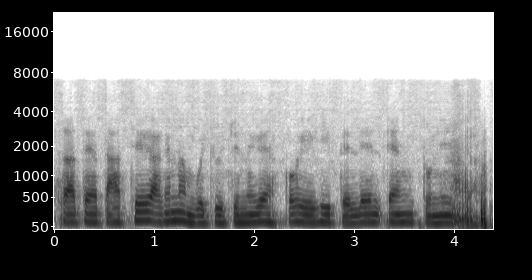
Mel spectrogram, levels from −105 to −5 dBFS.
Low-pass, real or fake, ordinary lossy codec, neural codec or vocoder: 7.2 kHz; fake; none; codec, 16 kHz, 16 kbps, FreqCodec, smaller model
